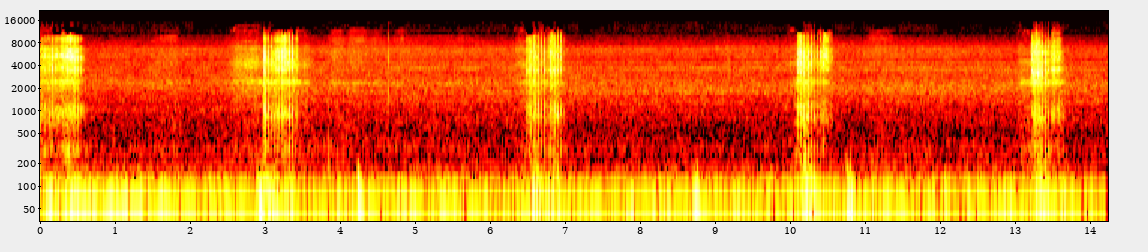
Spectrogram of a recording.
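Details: Young girl who snores every night, recorded asleep: regular noisy snoring breaths, about 20 a minute, over steady low room noise.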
